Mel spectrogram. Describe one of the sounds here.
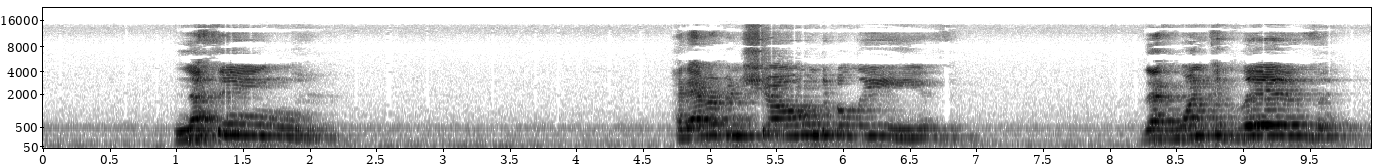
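A woman speaks slowly and calmly into a microphone, with long pauses.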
